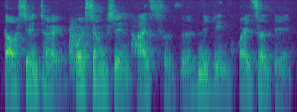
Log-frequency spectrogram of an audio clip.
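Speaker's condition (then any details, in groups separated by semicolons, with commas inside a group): Cerebellar atrophy; sudden onset; in rehabilitation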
